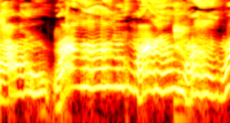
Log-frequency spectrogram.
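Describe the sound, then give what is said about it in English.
A human voice imitates cats screaming and meowing at night, with a few drawn-out, wailing yowls whose pitch bends and dips between them, loud and nasal. “just like blood curdling screams or meows of some weird type just to get you to wake up.”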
